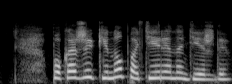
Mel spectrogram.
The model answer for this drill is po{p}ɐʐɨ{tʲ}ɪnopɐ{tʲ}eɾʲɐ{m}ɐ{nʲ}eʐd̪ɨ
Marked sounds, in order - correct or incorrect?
incorrect: k, incorrect: kʲ, correct, incorrect: n, incorrect: dʲ

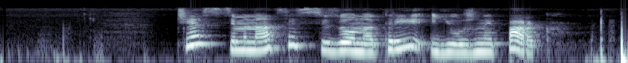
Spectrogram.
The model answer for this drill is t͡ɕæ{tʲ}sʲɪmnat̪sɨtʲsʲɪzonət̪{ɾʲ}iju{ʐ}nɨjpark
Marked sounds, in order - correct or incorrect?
incorrect: sʲ, correct, correct

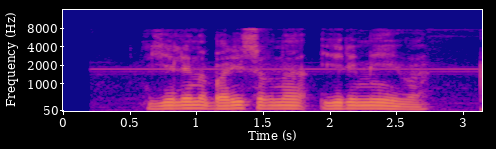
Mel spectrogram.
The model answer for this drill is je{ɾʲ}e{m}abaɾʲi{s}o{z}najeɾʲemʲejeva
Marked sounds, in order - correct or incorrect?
incorrect: lʲ, incorrect: n, correct, incorrect: v

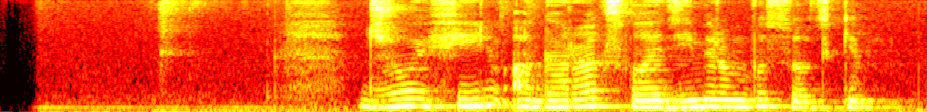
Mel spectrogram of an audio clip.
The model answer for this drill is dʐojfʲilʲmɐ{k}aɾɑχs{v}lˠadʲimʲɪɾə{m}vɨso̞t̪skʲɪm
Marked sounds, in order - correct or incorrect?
incorrect: ɡ, correct, correct

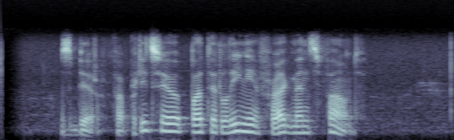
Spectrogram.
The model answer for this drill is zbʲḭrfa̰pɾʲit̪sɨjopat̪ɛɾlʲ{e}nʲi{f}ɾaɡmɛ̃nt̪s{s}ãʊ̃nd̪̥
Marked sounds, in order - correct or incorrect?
incorrect: i, correct, incorrect: f

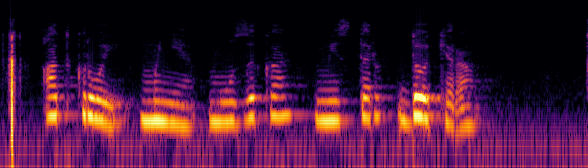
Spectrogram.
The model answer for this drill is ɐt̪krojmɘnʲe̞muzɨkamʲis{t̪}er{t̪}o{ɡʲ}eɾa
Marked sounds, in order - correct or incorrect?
correct, incorrect: d̪, incorrect: kʲ

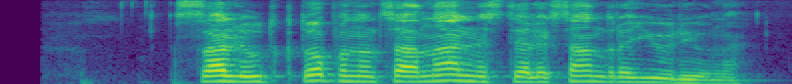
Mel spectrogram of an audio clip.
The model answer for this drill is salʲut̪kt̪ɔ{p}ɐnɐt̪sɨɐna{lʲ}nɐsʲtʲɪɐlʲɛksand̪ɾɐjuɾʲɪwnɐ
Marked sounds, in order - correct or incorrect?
correct, correct

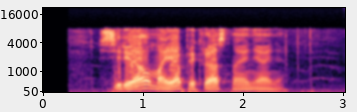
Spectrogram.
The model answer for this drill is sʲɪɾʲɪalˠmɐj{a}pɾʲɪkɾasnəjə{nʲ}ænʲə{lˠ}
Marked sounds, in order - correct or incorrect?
correct, correct, incorrect: none

